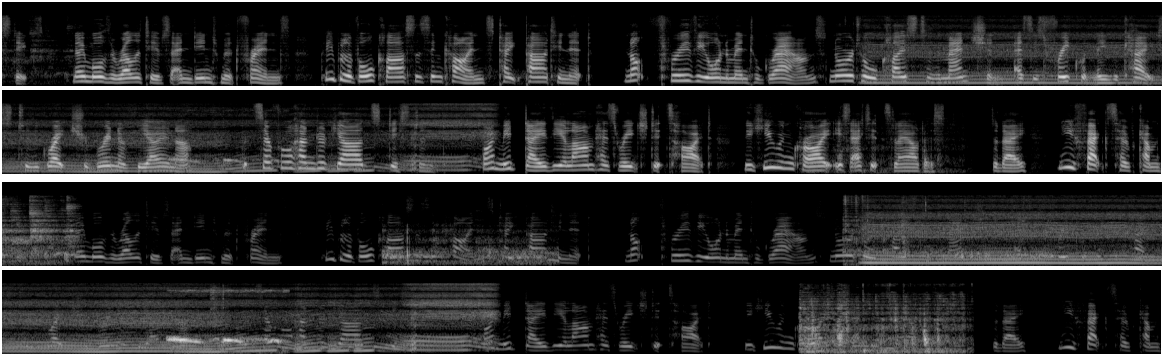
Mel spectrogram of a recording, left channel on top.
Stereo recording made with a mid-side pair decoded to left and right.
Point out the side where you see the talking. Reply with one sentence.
You can hear the talking on the left.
